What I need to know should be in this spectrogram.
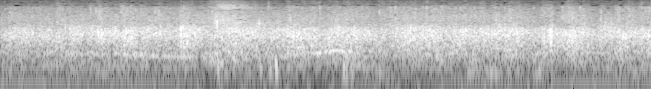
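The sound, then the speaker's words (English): Audience applause fills a church service as people walk up to the front to be prayed for. The clapping is dense and sustained at an even level throughout. “Give them a hand as they walk up.”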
